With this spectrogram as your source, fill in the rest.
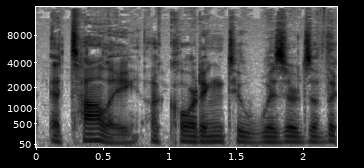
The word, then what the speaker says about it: Etali: New York Italy it's it's like Holly from Mass Effect it's like Holly the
